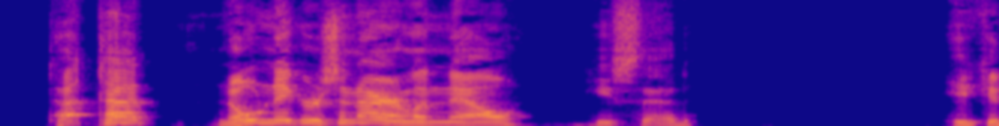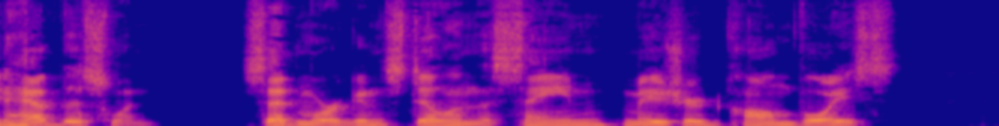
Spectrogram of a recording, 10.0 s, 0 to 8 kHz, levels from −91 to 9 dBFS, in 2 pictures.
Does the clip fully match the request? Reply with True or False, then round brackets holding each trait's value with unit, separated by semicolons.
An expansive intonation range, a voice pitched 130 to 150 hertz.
True (6.0 semitones; 135 Hz)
